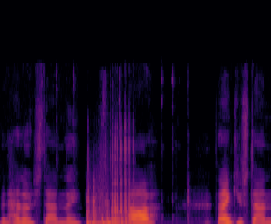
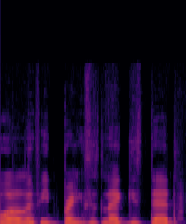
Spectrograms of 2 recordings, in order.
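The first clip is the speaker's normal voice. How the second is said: ordinary talk, nothing marked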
